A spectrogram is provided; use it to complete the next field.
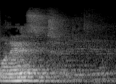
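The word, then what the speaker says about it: honest: इसी प्रकार और भी वर्ड हो जाते हैं, ऑनेस्ट, आवर। एक साइलेंट है, इसमें भी बोलने पे ओ आ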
